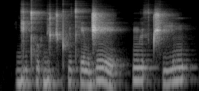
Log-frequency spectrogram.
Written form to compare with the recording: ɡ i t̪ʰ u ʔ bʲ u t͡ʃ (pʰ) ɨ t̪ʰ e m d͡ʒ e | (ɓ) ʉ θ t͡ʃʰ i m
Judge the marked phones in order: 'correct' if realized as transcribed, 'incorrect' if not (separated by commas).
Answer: correct, incorrect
